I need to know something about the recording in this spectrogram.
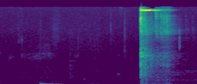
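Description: A coin drops into a money box: a soft low thud, then one sharp metallic clink that rattles and rings briefly before fading. No one speaks.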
